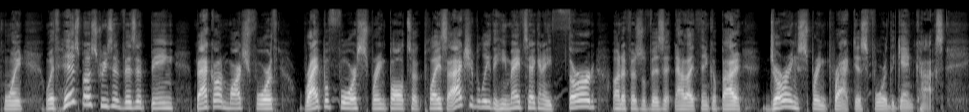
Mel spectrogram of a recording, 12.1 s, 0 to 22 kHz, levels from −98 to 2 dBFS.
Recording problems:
none

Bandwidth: 14.5 kHz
